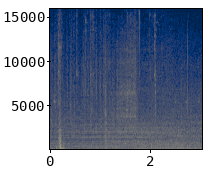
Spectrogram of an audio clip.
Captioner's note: engine starts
